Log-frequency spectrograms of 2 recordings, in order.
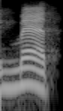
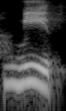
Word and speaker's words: met: this and this one you say met met okay not meet because when we say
